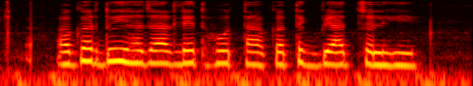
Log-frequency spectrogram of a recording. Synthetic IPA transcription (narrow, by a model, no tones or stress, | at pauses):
əɡəɾd̪uiɦəd͡ʒaɾlet̪ɦot̪akət̪ek̚bjad̪̚t͡ʃəlɦi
